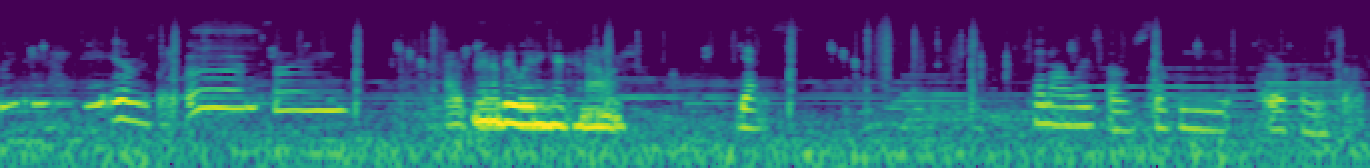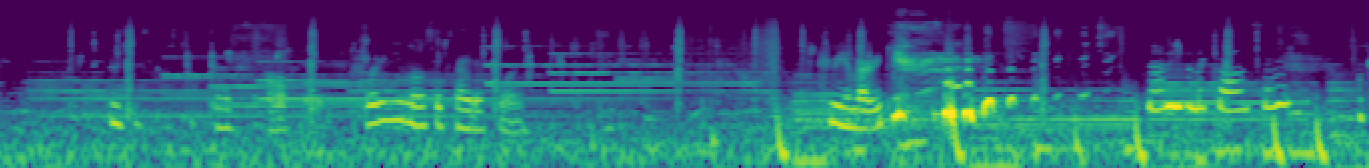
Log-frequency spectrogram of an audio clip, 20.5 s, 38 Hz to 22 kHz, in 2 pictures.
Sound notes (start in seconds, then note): 16.9 both laughs; 16.9 laughs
